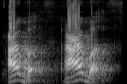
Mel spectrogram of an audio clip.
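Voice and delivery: आबस said slowly twice; slow repetition. Shown as a demonstration. Teacher slowly repeats आबस for students, slow. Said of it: "आबस भी बोलते हैं".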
